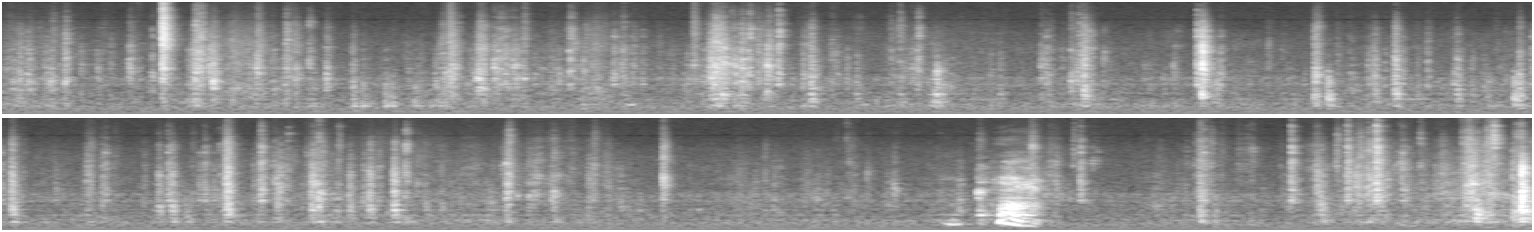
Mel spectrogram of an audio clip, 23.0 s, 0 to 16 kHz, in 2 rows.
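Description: Faint, irregular clicks, taps and scrapes of a small hand tool and fingers working the metal tabs and panels of a 1960s Japanese toy robot's body as it is closed up.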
